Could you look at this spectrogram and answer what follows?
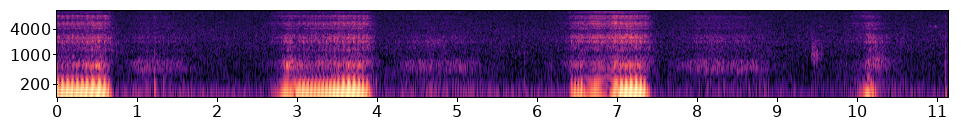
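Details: Adult woman (mother) snoring: deep, rumbling snores with quiet pauses, three loud snores plus a fainter one; ordinary heavy snoring.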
